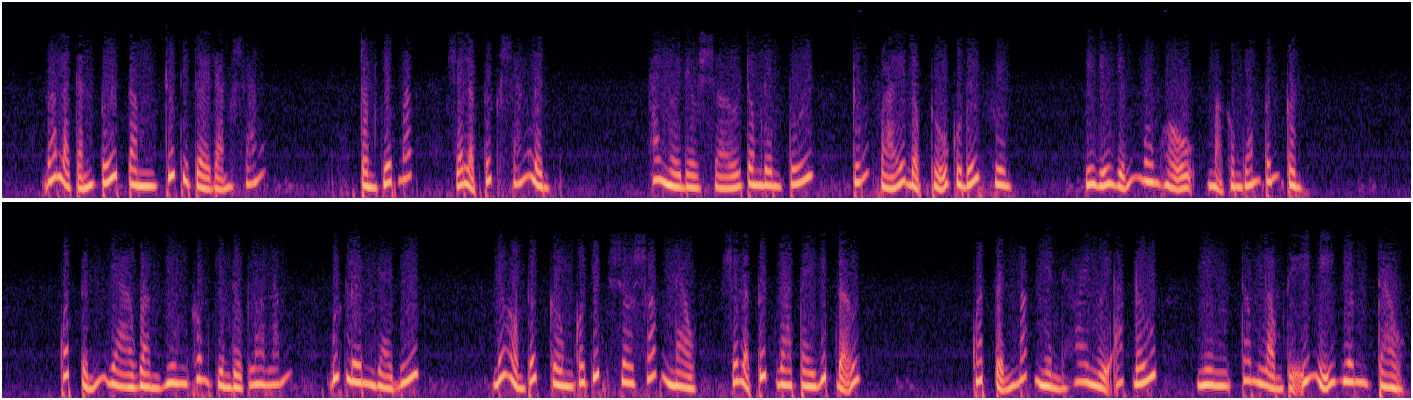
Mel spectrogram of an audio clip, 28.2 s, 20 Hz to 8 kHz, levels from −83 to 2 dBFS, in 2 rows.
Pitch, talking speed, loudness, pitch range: 230 Hz, 185 wpm, -17 LUFS, 200-275 Hz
